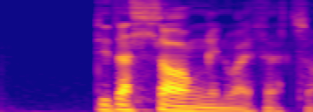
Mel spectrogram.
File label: "llong", welsh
